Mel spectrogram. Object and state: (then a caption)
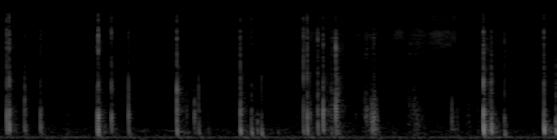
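Plastic toy capsule ball tapped with nails. A palm-sized hollow white plastic toy capsule ball, held in both hands, is tapped and scratched with long nails, its contents not visible. About eighteen quick, sharp clicks and brief scratches sound over a faint steady hum, each fading almost instantly. Some clicks carry a thin, bright plastic edge.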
